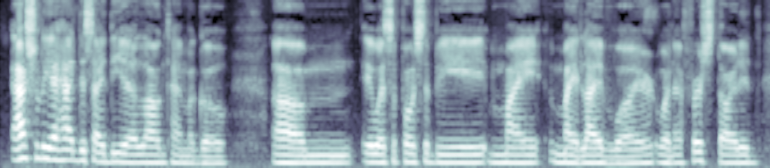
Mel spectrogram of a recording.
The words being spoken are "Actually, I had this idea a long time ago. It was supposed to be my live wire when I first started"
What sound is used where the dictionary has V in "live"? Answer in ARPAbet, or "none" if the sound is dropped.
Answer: V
